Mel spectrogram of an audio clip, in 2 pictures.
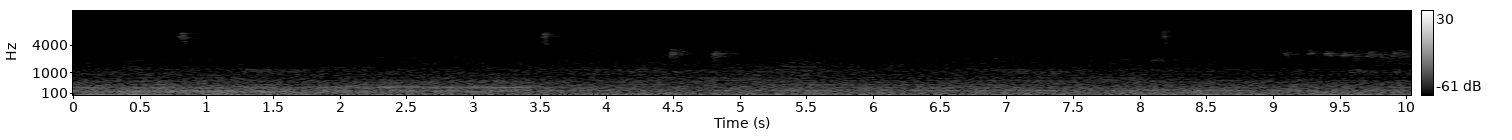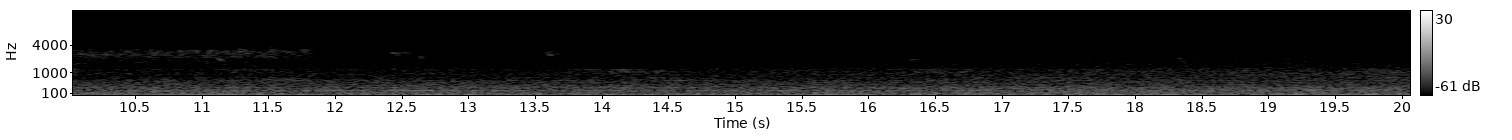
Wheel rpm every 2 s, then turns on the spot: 0, 0, 0, 0, 0, 0, 0, 0, 0, 0.
none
